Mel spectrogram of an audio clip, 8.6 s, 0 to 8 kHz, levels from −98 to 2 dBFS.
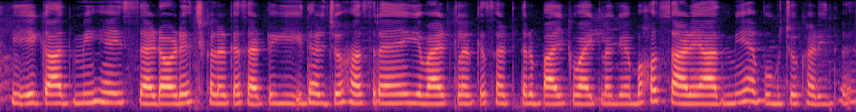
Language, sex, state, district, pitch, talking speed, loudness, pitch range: Hindi, female, Bihar, Araria, 240 Hz, 240 wpm, -20 LUFS, 230-250 Hz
